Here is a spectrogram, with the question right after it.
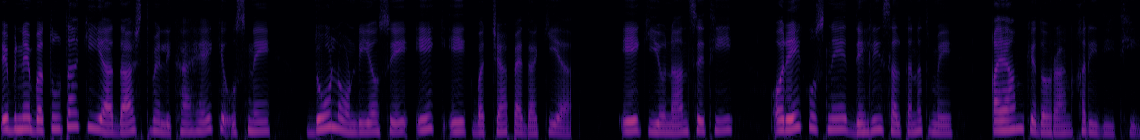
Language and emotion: Urdu, neutral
